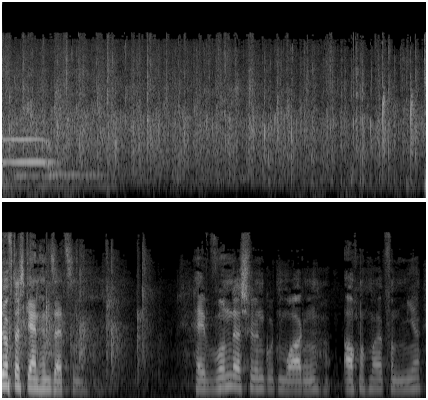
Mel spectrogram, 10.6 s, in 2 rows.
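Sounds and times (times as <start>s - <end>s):
audience applause: 0.0s - 7.2s
speech: 5.3s - 6.5s, 7.7s - 10.6s.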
